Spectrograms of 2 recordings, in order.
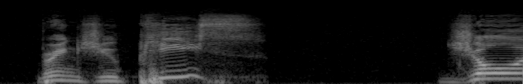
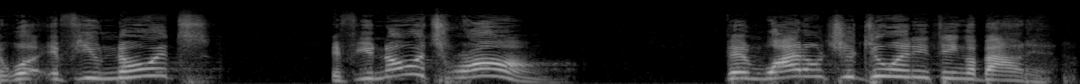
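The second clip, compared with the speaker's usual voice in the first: pressing challenge; 6 semitones higher than usual. Retold or imitated. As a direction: push her hard with each why. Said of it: "I say".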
